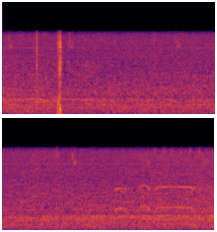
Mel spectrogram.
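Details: Honey bee colony in spring, developing as the brood nest is opened up by the beekeeper: a steady, dense hum centred low-mid, with faint higher whines over it and one sharp click near the start.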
